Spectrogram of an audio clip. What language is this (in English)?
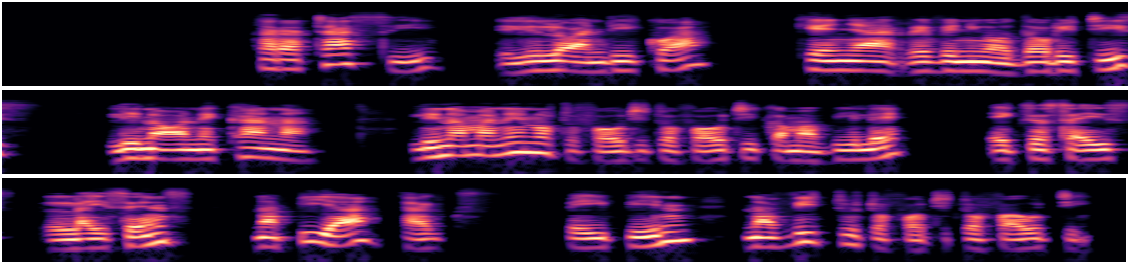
Swahili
